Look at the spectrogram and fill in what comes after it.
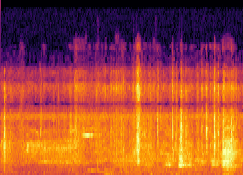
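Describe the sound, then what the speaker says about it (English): Dog outdoors near a cow, with faint whimpers and yips against steady ambient noise, brief and not very loud. "who's barking at the cow?"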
